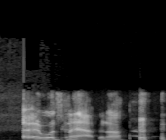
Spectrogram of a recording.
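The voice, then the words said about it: Put-on Italian accent. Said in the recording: “Why did I sound Italian right there?”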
